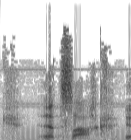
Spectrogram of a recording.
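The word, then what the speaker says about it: Itzhak: Yitzhak is the Hebrew pronunciation of his name.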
